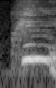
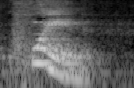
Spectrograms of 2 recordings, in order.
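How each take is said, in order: First: The start is clipped into one quick syllable. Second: An 'oo' sound glides into a long 'ee'. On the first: The speaker calls it wrong. "퀸 이렇게 얘기하면 아마 ... 잘 알아듣는 외국인들 많지 않을 거예요" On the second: The speaker calls it right. "약간 장으로 길게 연결해서 간다"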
